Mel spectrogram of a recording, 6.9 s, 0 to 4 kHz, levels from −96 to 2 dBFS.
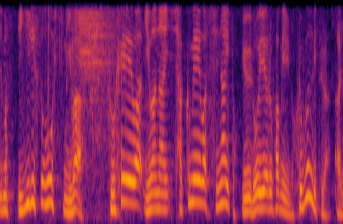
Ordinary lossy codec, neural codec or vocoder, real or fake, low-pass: none; none; real; 3.6 kHz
